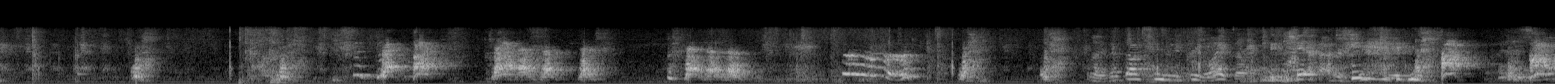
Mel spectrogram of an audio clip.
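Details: Pug living with a miniature pinscher, barking indoors as a roommate menaces them with a large stuffed animal; sharp barks come in irregular bursts across the clip, with a man talking over them near the middle.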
